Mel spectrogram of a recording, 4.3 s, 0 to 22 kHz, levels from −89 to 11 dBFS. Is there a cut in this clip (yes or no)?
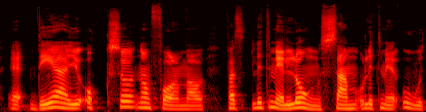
no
